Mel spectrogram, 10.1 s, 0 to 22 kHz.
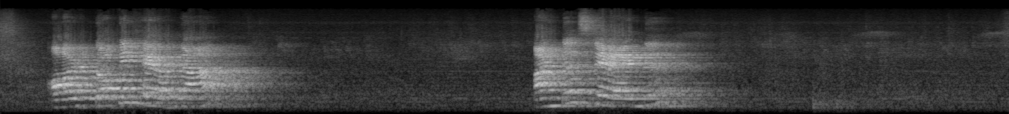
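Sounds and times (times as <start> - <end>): woman's voice echoing: 0.4 - 3.1, 5.3 - 7.4.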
